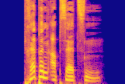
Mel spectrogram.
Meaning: dative plural of Treppenabsatz
- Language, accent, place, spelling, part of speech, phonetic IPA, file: German, Germany, Berlin, Treppenabsätzen, noun, [ˈtʁɛpn̩ʔapzɛt͡sn̩], De-Treppenabsätzen.ogg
